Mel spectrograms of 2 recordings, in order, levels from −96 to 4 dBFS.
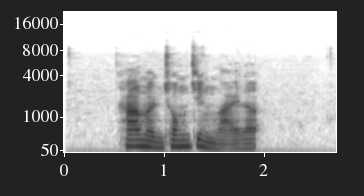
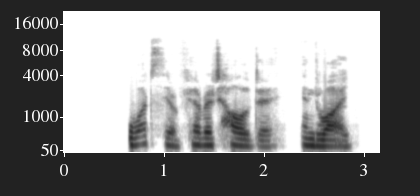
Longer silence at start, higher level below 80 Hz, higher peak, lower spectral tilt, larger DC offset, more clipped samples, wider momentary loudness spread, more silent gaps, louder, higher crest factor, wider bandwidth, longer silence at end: about the same, 0.55 s vs 0.65 s; about the same, -52 dBFS vs -56 dBFS; about the same, -2 dBFS vs 0 dBFS; second, -6 dB/octave vs -8.5 dB/octave; neither; neither; second, 10 LU vs 13 LU; second, none vs 2.24-2.37 s; second, -21 LUFS vs -18 LUFS; about the same, 22 dB vs 18 dB; about the same, 9.2 kHz vs 8.8 kHz; first, 0.8 s vs 0.3 s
